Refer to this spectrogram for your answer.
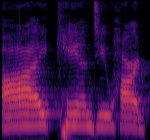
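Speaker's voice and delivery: firm, slow affirmation; slow mantra. Shown as a demonstration. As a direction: declare the mantra firmly. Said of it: "Have that be your mantra".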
